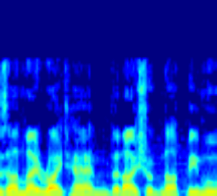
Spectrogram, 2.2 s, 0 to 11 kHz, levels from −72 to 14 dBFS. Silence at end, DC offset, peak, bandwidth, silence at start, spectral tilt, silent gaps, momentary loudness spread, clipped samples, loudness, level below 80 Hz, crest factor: 0 s; under 0.1%; -4 dBFS; 8 kHz; 0 s; -6 dB/octave; none; 4 LU; under 0.1%; -20 LUFS; -54 dBFS; 16 dB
